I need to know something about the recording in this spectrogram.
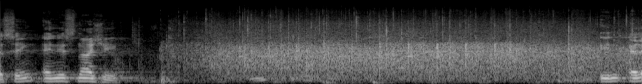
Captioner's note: applause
